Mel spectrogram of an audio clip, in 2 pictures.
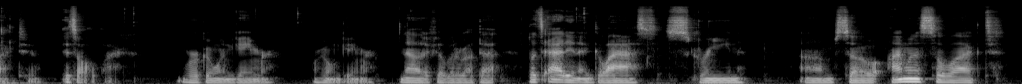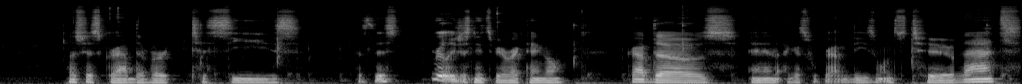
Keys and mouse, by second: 3.6 middle click, 4.3 shift+middle click, 4.6 middle click, 6.0 middle click, 6.5 shift+middle click, 6.9 Tab, 7.3 middle click, 8.5 middle click, 10.8 1, 12.3 shift+middle click, 13.0 shift+middle click, 13.2 middle click, 16.0 shift+middle click, 17.1 shift+middle click, 17.5 middle click, 20.2 shift+middle click.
